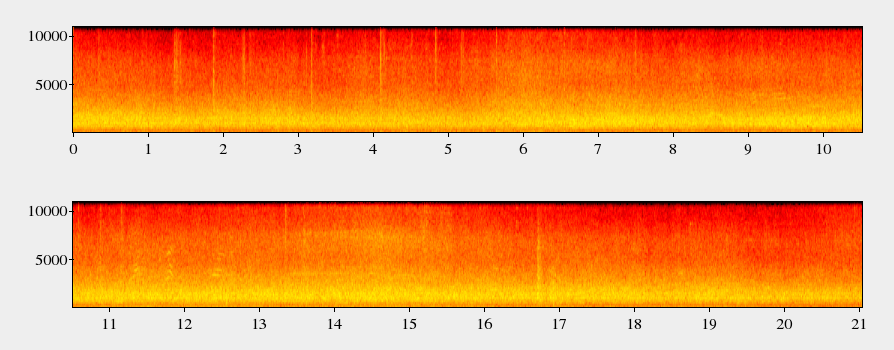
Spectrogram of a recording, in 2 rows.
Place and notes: E 42nd St, New York, NY, USA - FDR Drive
Sound of traffic from Franklin D. Roosevelt East River Drive commonly known as the FDR Drive.
Also in the background sounds from the basketball park.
